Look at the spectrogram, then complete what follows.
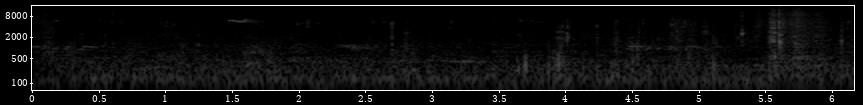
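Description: Near silence: faint outdoor background with scattered soft clicks, a slightly louder one about a second and a half in and a cluster near the end.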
